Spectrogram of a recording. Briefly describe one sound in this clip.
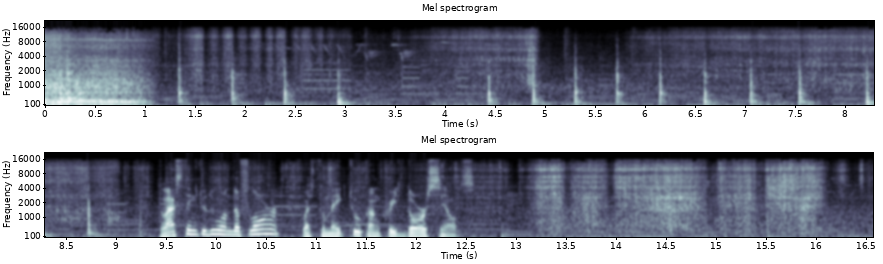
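A trowel scrapes and slaps across wet concrete.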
